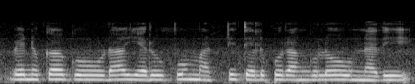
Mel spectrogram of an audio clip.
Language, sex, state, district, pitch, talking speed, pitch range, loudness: Telugu, female, Telangana, Mahabubabad, 215 Hz, 100 wpm, 210-225 Hz, -13 LUFS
